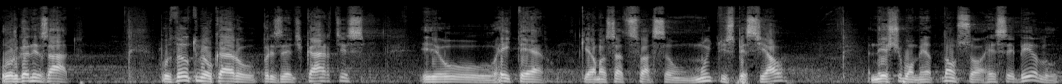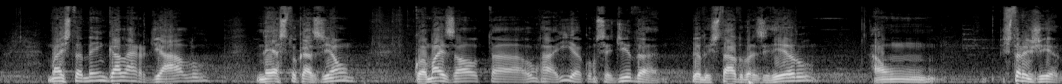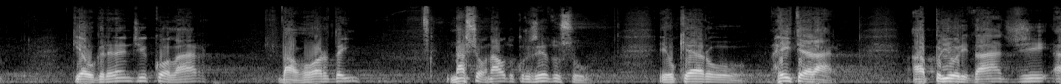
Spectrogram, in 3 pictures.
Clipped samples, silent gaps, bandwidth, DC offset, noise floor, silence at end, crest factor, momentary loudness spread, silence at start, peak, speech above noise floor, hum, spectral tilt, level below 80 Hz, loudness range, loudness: under 0.1%; none; 16 kHz; under 0.1%; -41 dBFS; 0 s; 14 dB; 21 LU; 0 s; -4 dBFS; 24 dB; none; -4.5 dB/octave; -46 dBFS; 2 LU; -17 LUFS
